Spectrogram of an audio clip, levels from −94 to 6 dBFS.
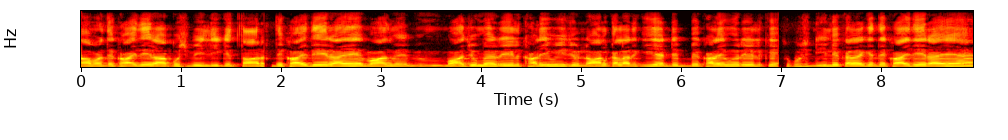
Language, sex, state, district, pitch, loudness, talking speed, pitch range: Hindi, male, Uttar Pradesh, Jyotiba Phule Nagar, 160 Hz, -21 LUFS, 280 wpm, 150-175 Hz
